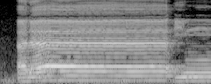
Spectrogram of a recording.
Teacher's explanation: نون مشدد میں آپ نے غنہ کرنا ہے ایک الف کی مقدار کے برابر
